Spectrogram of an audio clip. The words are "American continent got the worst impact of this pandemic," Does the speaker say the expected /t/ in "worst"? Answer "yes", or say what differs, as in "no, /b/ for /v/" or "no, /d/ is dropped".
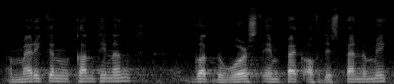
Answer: yes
